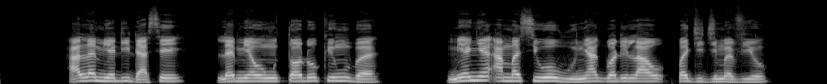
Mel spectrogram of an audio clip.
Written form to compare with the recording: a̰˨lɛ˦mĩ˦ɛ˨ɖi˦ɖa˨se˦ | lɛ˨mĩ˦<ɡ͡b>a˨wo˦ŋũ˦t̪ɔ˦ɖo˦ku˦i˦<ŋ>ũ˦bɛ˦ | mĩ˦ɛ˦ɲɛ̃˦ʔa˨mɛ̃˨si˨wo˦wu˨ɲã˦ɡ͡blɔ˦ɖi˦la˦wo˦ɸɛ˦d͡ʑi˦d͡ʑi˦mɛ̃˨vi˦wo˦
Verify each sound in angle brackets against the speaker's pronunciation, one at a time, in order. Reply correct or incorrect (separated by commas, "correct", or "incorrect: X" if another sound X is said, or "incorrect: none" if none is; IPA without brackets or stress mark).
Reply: incorrect: none, correct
